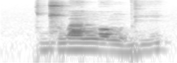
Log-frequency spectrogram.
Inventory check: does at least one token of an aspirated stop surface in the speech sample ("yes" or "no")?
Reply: no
